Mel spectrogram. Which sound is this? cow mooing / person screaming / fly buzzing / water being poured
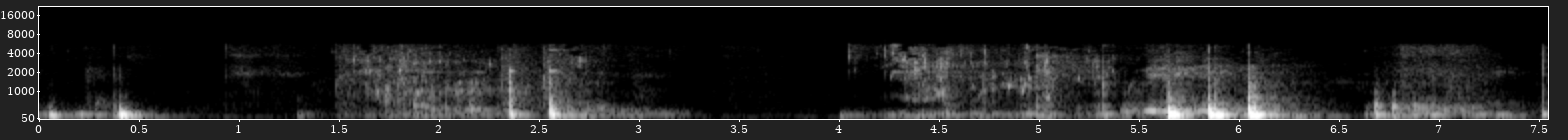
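water being poured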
